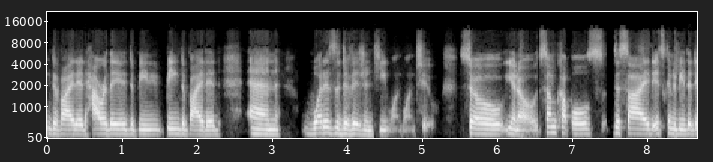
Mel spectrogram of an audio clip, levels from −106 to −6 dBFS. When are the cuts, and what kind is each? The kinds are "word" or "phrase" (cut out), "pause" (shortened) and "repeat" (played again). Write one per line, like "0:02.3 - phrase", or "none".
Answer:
0:01.5 - pause
0:04.3 - phrase
0:04.7 - repeat
0:06.5 - word
0:07.4 - word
